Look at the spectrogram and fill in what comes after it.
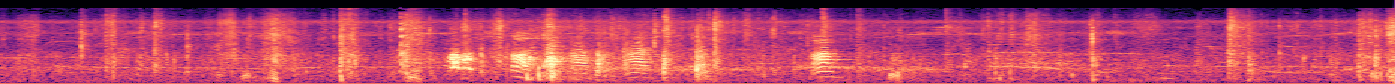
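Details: Goats at a goat farm give a short burst of wavering, harmonic bleats near the middle, surrounded by sharp clicks and knocks, with human voices and a rural outdoor background.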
